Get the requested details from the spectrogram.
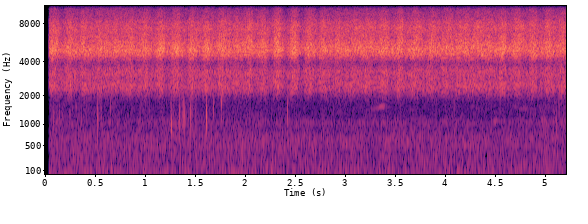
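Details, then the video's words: Cicadas by the sea in Croatia in summer 2020: a dense, steady high-pitched buzzing that throbs about three times a second, with a few faint clicks and taps near the start. "Kroatien Zikaden und Meer"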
